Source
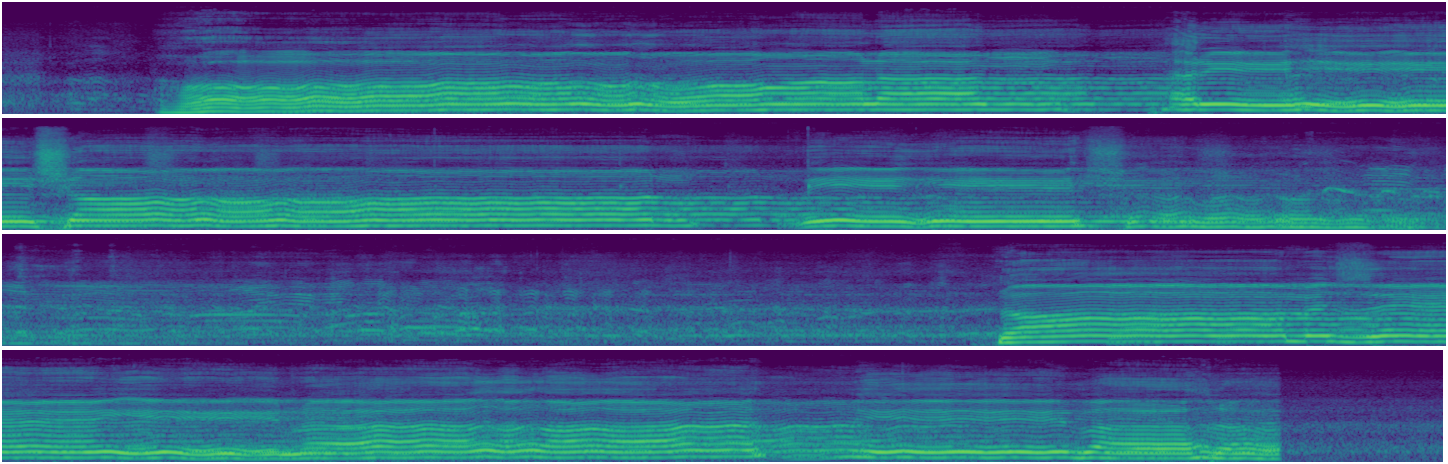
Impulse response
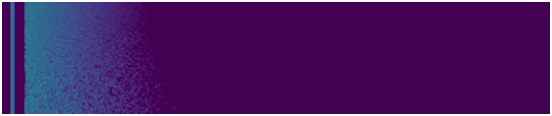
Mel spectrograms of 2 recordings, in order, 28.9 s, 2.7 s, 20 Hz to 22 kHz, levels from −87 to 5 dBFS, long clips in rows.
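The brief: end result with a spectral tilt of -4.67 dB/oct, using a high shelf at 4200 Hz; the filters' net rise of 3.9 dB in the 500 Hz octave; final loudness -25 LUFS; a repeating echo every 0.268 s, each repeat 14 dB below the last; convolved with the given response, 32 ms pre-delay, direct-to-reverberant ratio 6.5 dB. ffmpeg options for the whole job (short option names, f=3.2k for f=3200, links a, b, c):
-filter_complex "[0:a]equalizer=f=500:t=o:g=5.5,highshelf=f=4.2k:g=3,aecho=1:1:268|536:0.2|0.0399,asplit=2[a][b];[1:a]atrim=start_sample=2205,adelay=32[c];[b][c]afir=irnorm=-1:irlink=0,volume=-13dB[d];[a][d]amix=inputs=2:normalize=0,volume=-7.5dB"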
